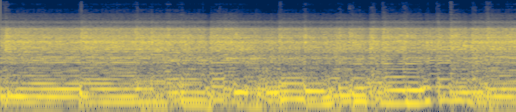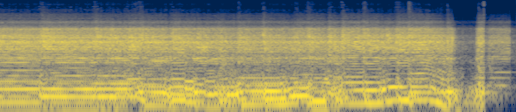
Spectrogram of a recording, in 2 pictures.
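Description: Electric guitar driven through stacked fuzz pedals plus a Supernova drive with depth engaged, producing a thick, saturated wall of distorted riffing that stays loud and dense before cutting off abruptly near the end.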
